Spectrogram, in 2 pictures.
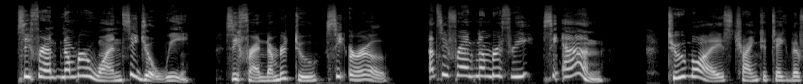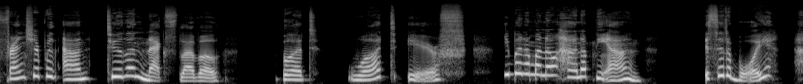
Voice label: Taglish (Engaging, Fun

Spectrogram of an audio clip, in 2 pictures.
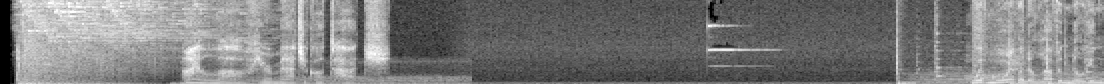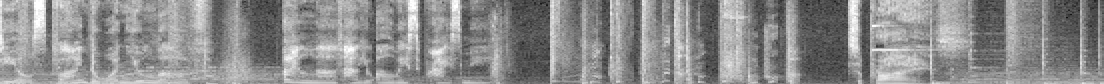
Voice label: English (Smooth, sultry)

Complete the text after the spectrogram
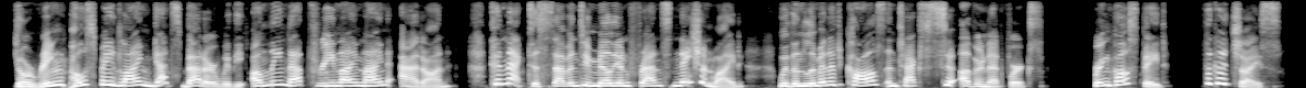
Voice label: English, energetic, excited, selling

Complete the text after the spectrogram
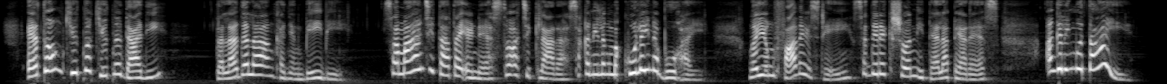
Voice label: Tagalog (Energetic, Funny)

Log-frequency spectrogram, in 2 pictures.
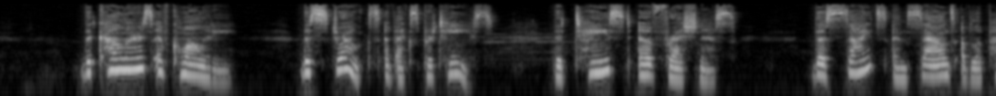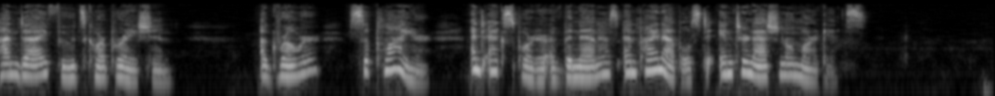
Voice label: English (Corporate)

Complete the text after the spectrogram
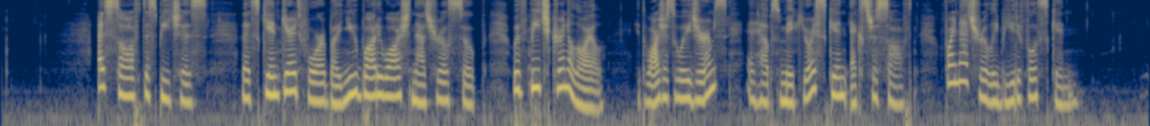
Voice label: English (Motherly, Selling)

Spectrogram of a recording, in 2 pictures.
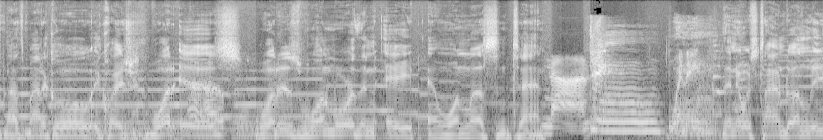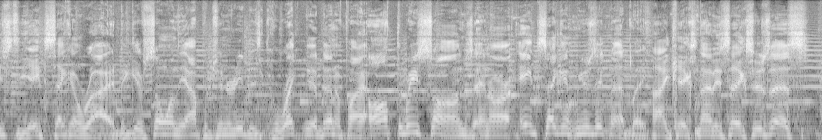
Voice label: MORNING PROMO

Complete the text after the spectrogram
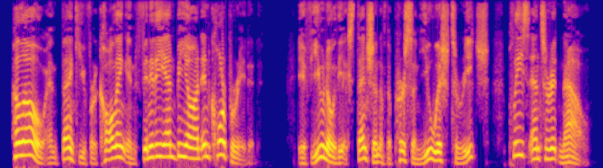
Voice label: English (Informative, Professional)

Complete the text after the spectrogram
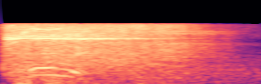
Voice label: Hold It (Male)

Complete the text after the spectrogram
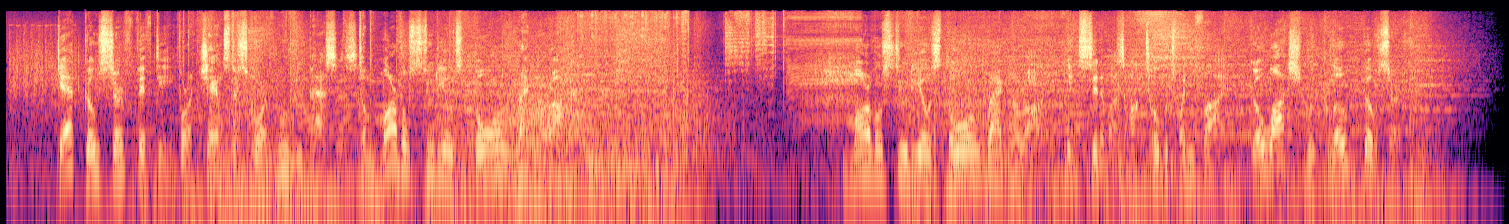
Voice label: English (Announcer)

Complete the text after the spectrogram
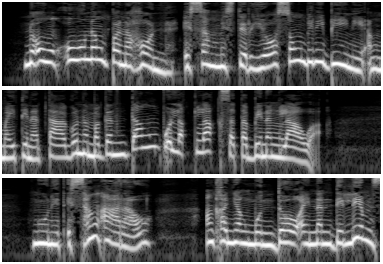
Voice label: Tagalog, Expressive, Dramatic

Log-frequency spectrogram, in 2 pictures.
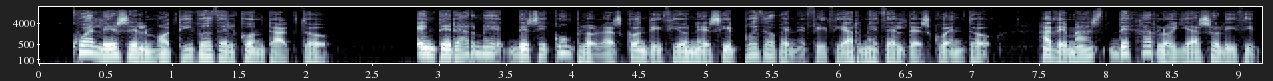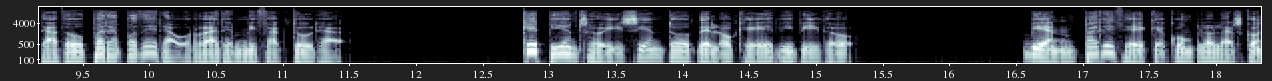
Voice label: spanish

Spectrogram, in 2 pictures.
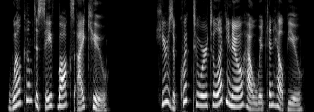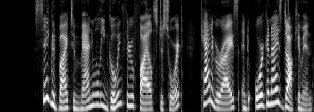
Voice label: English (Instructional)

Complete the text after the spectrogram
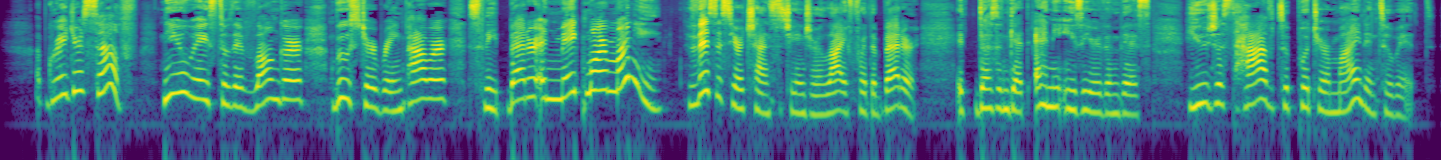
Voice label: English (Selling)

